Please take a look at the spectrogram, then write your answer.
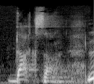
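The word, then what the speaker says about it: doxa (δόξα): It's pronounced doxa.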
